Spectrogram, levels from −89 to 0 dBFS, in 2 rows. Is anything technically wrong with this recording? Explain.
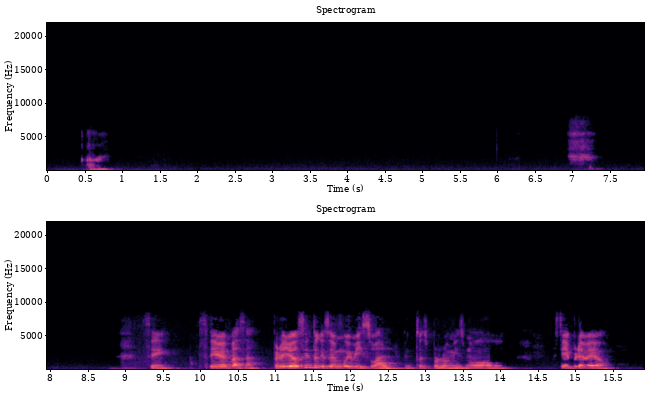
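Yes, there's one real problem. From 11.05 to 13.89 s the automatic gain falling kicks in: the gain control judged the input too hot or its background noise too strong and eased its gain down by about 3 dB, so the speech and the room noise behind it sink together. The level shifts around 1.5 and 8.5 s are just the talker moving.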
